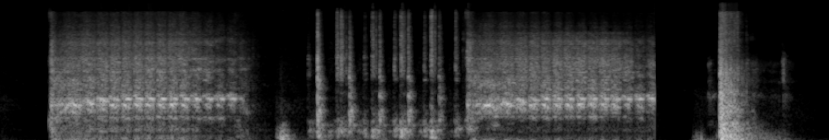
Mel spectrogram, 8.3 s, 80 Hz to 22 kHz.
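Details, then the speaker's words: 1970 Ford Falcon 5.0 small-block after carb clean, gas squirted down the throat: fires and runs a couple of seconds, falls silent, catches again, then dies; carb isn't holding fuel, owner suspects a reassembly mistake. "I wasn't getting fueled through I'm not getting dark when we turn it around so I'm just burning up Fuel and it's not uh holding gas so something I messed up on the carb"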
